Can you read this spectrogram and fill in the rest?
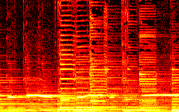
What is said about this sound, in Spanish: Vamos a ir con otro artista que abusó del silbidito.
